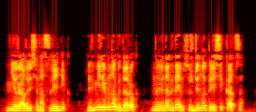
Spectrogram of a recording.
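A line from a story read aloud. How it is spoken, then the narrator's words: Menacing. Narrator (Russian): грозно начал Багров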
